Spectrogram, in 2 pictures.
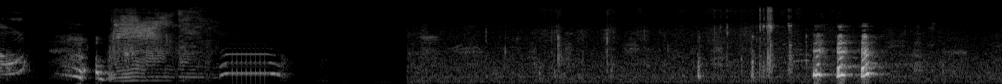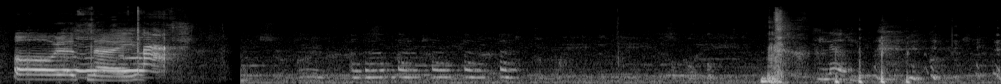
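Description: From 2.32 to 2.69 s the system stalled while the sound hardware kept replaying its ring buffer, a system hang loop. One 46 ms slice, which fits a 2048-sample buffer, repeats eight times at 21.5 Hz, a machine-gun stutter, with essentially nothing lost afterward.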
